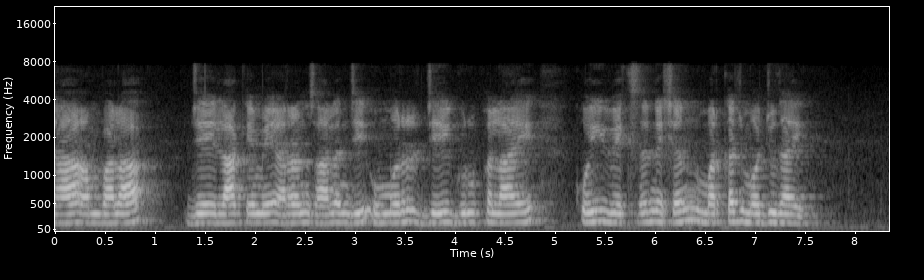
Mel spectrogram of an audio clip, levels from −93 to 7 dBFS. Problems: none marked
